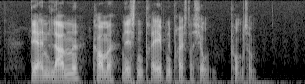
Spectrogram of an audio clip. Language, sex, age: Danish, male, 32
